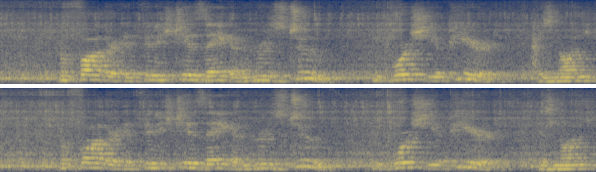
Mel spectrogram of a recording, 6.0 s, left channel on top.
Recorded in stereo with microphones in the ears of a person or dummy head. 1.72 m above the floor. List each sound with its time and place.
0.6 s a woman speaking: 30° left (ahead or behind), 1.2 m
